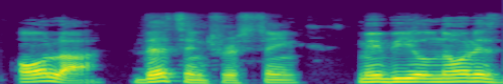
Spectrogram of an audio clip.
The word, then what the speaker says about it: hola: pronunciation hola como estas h is not pronounced in hola that's interesting maybe you'll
